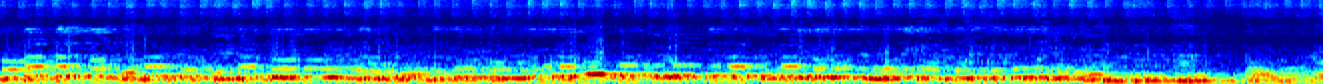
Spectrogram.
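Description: A live joropo played on a Venezuelan cuatro and electric bass with hand percussion: a fast run of strummed and plucked cuatro notes over a steady bass line.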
